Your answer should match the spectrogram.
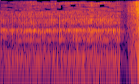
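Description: A loud, growling tiger roar, like a sound effect, rumbles steadily for under two seconds and ends with a sharper, brighter burst. No one speaks over it.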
